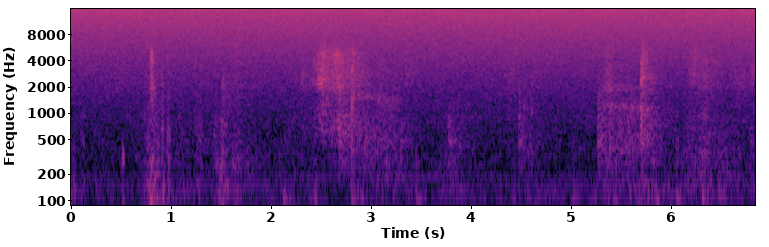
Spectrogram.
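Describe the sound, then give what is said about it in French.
A man standing on a chair sets a suitcase down on the floor with a dull thump, followed by softer knocks and bursts of rustling and shuffling as it is handled and he climbs down from the chair. “Il met la valise à terre et descend de la chaise.”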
